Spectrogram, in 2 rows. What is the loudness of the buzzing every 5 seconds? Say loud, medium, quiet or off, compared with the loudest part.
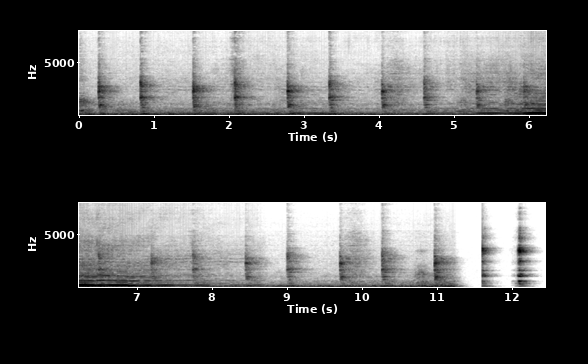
quiet, loud, off.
